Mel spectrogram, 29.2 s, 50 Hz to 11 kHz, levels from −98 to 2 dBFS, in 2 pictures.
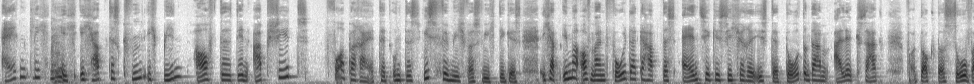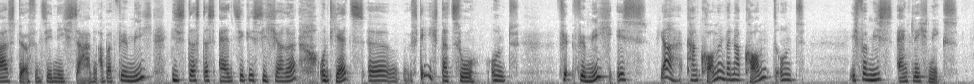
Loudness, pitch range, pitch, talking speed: -23 LUFS, 160-225 Hz, 195 Hz, 155 wpm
